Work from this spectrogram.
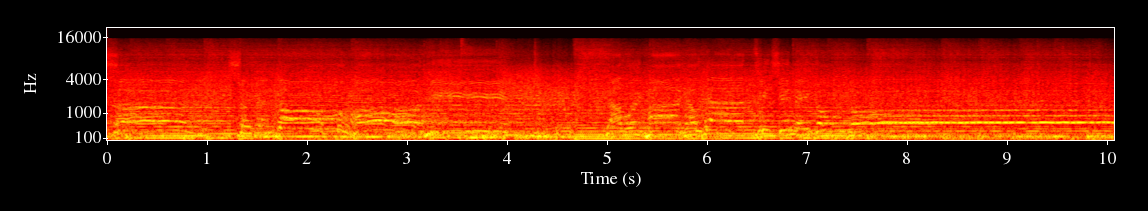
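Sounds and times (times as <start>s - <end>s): singer's sustained voice: 0.0s - 4.2s
electric guitars holding note: 0.0s - 10.0s.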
